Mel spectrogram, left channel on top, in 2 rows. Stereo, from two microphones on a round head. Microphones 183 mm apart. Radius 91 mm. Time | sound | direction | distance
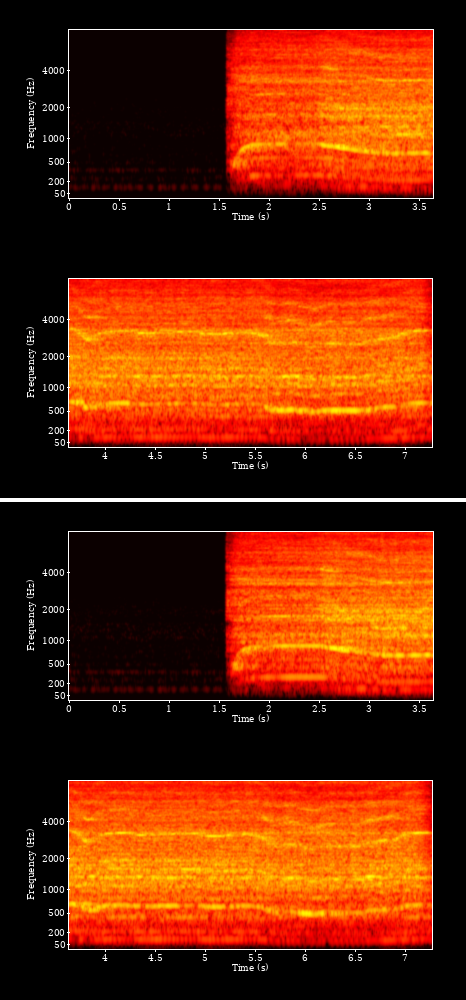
1.6 | a drill | 55° right (ahead or behind) | 1.8 m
